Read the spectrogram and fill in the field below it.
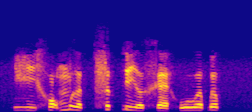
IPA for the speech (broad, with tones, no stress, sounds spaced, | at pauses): ɣ i˨˩ x ɔ̰˧˥ m ɣ ə˨˩ t̚ s ə˦˥ t̚ ɗ i˨˩ ə̯ x ɛ˨˩ h w u˧ ə̯ ɓ ə˦˥ p̚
